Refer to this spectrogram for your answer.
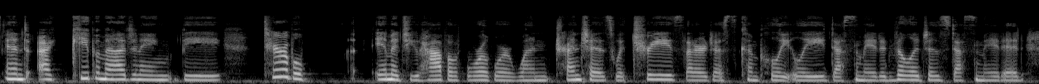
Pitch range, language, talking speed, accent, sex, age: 190-225 Hz, English, 135 wpm, American, female, 20-39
